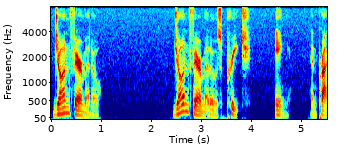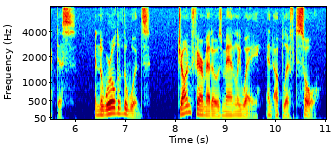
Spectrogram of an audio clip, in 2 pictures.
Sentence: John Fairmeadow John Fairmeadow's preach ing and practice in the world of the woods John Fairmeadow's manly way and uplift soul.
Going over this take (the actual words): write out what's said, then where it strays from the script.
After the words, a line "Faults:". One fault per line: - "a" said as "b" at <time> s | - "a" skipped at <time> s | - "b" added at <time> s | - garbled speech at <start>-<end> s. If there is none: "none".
John Fairmeadow John Fairmeadow's preach ing and practice in the world of the woods John Fairmeadow's manly way and uplift soul.
Faults:
none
